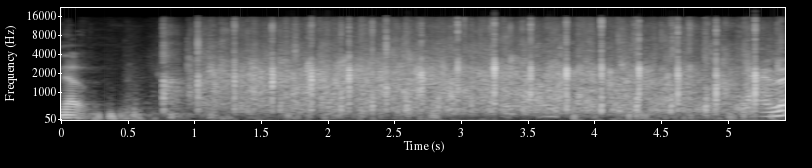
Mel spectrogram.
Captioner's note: applause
